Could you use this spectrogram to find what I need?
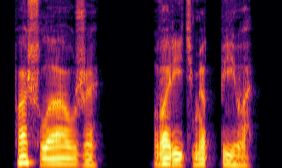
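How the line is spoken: Quiet small-creature voice. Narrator (Russian): мышка тихо говорила

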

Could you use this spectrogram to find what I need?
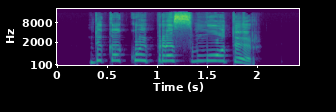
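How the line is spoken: Shouting. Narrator (Russian): теперь уж и кричал Зигфрид

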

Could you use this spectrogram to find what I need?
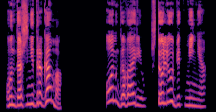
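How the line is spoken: Shout. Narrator (Russian): тоже выкрикнула Фрея

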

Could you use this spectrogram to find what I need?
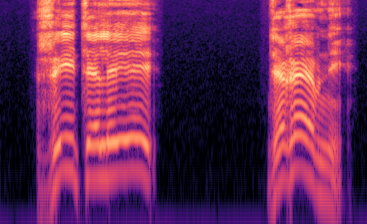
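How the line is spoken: Loud, slightly accented translation. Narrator (Russian): Громко переводил худой с легким акцентом

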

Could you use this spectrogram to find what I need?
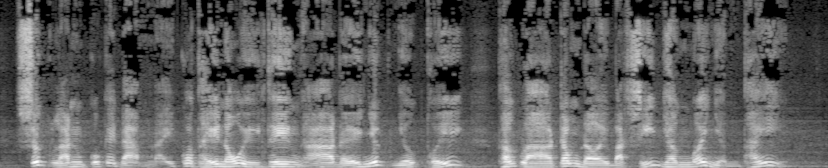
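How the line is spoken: Melancholy voice. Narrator (Vietnamese): với giọng u buồn nói

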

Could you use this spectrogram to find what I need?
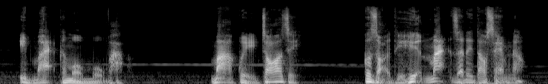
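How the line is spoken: Stern old voice. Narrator (Vietnamese): Lão nghiêm giọng

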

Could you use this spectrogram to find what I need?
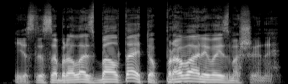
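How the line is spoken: Rude. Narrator (Russian): Грубо говорю

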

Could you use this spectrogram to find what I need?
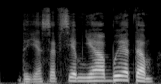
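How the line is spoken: Angry bark. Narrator (Russian): рявкнул Вудхаус, разозлившись

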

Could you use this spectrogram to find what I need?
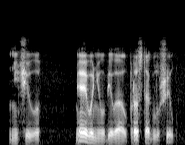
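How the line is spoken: Calm. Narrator (Russian): спокойно произнес Леонидов

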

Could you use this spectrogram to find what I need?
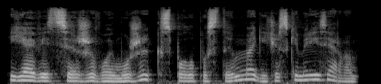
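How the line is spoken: Quiet telling. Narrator (Russian): тихо поведал он

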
